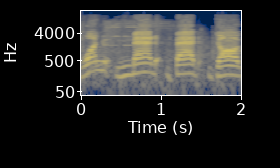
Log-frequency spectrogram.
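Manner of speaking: slow, careful, deliberate reading.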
